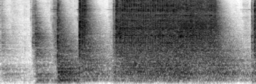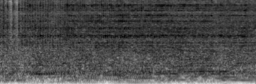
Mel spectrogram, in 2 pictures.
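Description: A screwdriver works on a part of an old trailer being restored: a few sharp clicks and scrapes, then a loud, continuous grinding rasp up close.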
